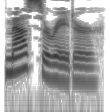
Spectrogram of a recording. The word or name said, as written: macerator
